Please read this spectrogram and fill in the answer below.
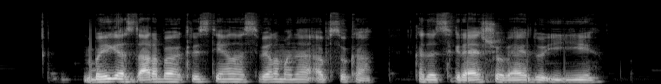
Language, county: Lithuanian, Telšiai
